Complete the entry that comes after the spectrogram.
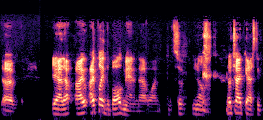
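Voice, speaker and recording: A man speaking as an actor and host in a casual discussion, halting and digressive. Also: mid-range voice, poor audio. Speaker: actor and director hosting a play reading.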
